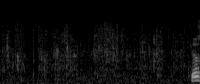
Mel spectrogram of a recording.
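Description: Faint rustling of parchment paper as it is rolled up around a log of soft compound butter.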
